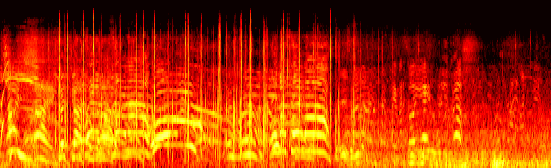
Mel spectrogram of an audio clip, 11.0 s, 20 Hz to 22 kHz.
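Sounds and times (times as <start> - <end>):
spectators shouting and cheering: 0.0 - 9.4
handclaps: 0.9 - 8.0.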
